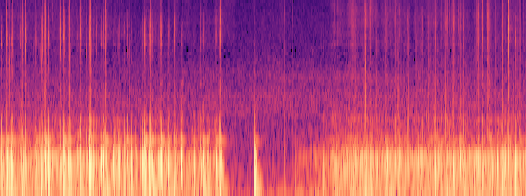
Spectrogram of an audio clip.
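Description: Long nails scratch the metal mesh head of a black condenser microphone from the top and sides, making a dense, low, rasping scratch with fine bright ticks. The scratching fades to near silence around four and a half seconds. A sharp knock follows, then softer scratching resumes and gradually builds again.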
